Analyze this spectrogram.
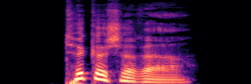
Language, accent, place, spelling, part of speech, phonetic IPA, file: German, Germany, Berlin, tückischerer, adjective, [ˈtʏkɪʃəʁɐ], De-tückischerer.ogg
- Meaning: inflection of tückisch: 1. strong/mixed nominative masculine singular comparative degree 2. strong genitive/dative feminine singular comparative degree 3. strong genitive plural comparative degree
